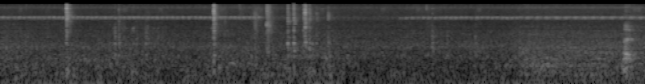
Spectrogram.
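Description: A few light clicks and taps of a digital caliper being worked on steel bolts to check their length: one about a second in, then a small cluster around three to four seconds, over a faint steady high-pitched whine.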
